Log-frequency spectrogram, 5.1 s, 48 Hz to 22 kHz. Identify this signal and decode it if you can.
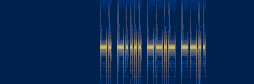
Morse code, heard as a keyed tone, about 28 wpm, 700 Hz. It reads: N6QZ
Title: USA Call Signs - 4 Characters - Repeated 2x - 28wpm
